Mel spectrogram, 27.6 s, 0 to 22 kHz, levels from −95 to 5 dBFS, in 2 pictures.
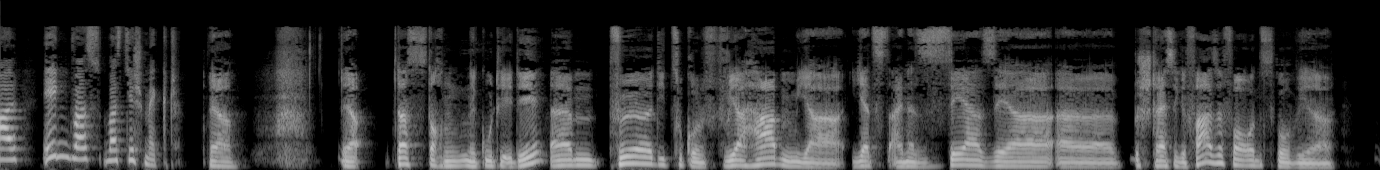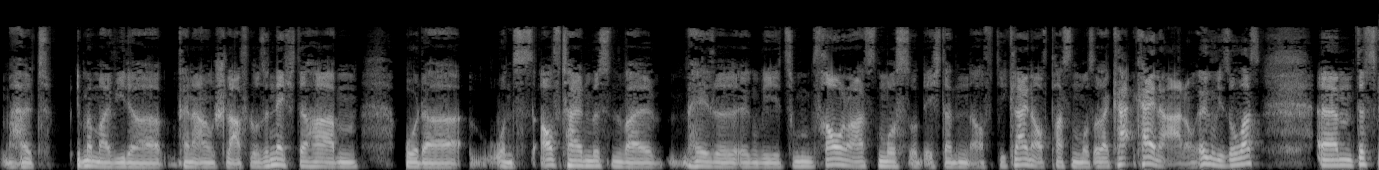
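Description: Low-delay AAC compression runs throughout: the speech sounds rough and grainy, likely from AAC-ELD's short frames smearing harmonics at a rate that fits 32 kbps.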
